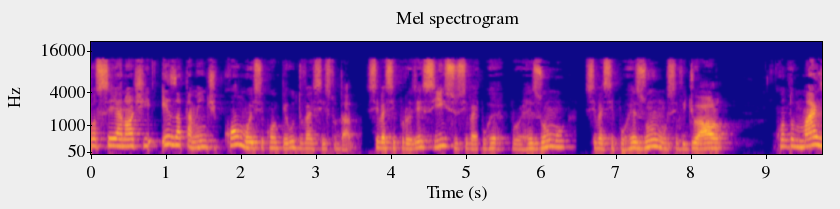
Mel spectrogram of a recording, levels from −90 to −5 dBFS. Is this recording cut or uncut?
cut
